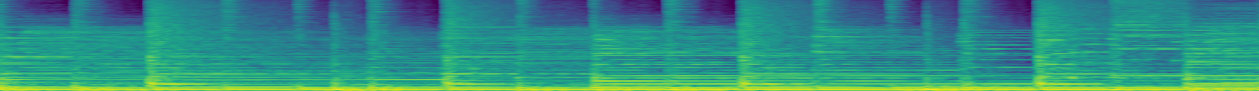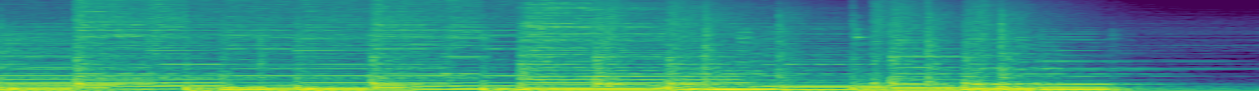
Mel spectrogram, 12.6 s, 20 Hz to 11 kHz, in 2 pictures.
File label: VIsus4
